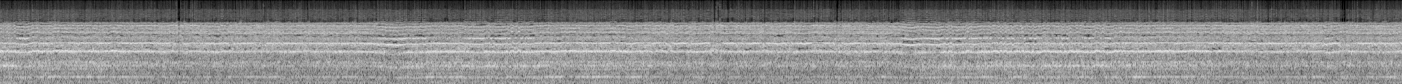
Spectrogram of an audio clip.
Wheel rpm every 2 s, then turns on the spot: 230, 230, 220, 230, 220, 220, 230.
none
